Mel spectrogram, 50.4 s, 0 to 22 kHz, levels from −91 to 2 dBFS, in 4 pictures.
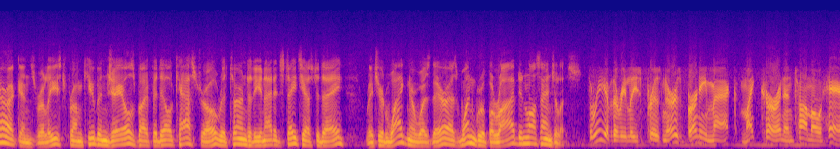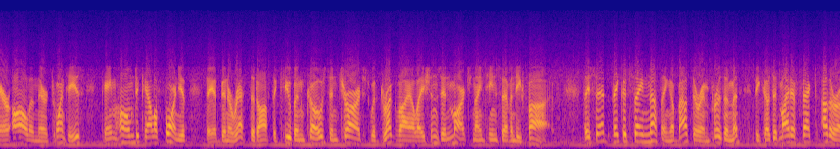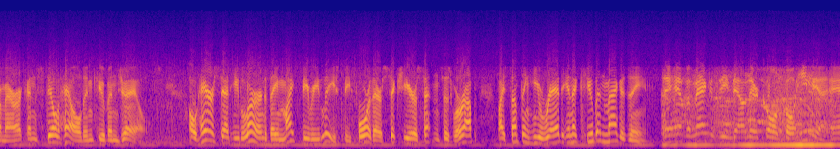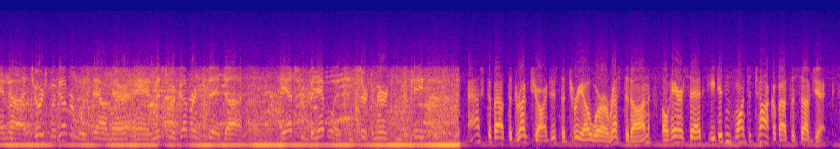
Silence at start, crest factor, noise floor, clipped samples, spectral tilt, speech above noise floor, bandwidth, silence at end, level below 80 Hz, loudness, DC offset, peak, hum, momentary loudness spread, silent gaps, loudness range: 0 s; 14 dB; -39 dBFS; under 0.1%; -7.5 dB/octave; 20 dB; 9.8 kHz; 0 s; -60 dBFS; -19 LUFS; under 0.1%; -4 dBFS; none; 5 LU; none; 2 LU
